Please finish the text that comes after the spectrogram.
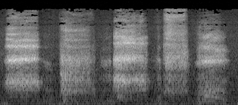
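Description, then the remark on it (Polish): A voice imitates Darth Vader's heavy mechanical respirator breathing: five loud, hissing breaths, alternating in and out at a slow, steady rhythm with a faint whistling edge. “to na samym końcu, ostatnie sekundy był oddech Wejdera. Wiecie, charakterystyczny oddech Wejdera.”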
